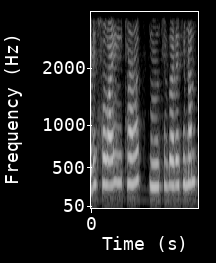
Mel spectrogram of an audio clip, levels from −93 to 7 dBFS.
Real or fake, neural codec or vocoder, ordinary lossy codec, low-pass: fake; autoencoder, 22.05 kHz, a latent of 192 numbers a frame, VITS, trained on one speaker; none; 3.6 kHz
